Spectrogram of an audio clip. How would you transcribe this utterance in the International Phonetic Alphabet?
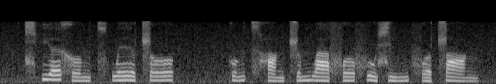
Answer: t͡ɕʰ j ɛ˥ x ɤ˨˩ ŋ t͡sʰ w e˥ ɪ̯ ʈ͡ʂ ɤ˥ | k ʊ˧˥ ŋ t͡sʰ ɑ˨˩ ŋ ʈ͡ʂ ɻ̩˦ m w ä˥˩ f ɤ˧˥ f u˥˩ ɕ i˧˥ ŋ f ɤ˨˩ ʈ͡ʂ ɑ˥˩ ŋ

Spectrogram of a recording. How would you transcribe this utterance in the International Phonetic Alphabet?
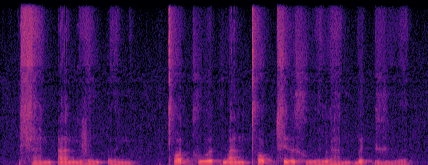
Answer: s a̤˨˩ n ʔ a˧˩ n v ə̤˨˩ w ʔ ə̤˨˩ n | t̪ʰ ɔ˦˥ t̚ x u˧ ə̯ k w a˧˩ n t̪ʰ ɔ˦˥ p̚ s ɨ˧ ə̯ x ṳ˨˩ ə̯ l a̤˨˩ n ɓ ə˨˩ t̚ ɣ ɨ̤˨˩ ə̯

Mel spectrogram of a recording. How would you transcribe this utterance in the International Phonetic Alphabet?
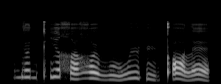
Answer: d ɵ˥ d kʼ i˥ χ ə˨˥ ʁ ɵ˥˩ v u˧˩˧ w ʉ˥ ʔ y˧˩˧ kʼ ɒ˥˩ l ɛ˥˩

